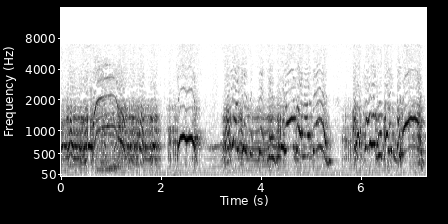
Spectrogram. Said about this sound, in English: It's only a dog, for Pete's sake. He's not going to hurt you.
